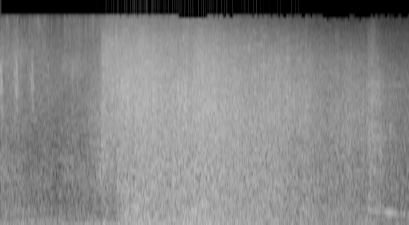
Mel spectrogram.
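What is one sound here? A loud blast bursts and rumbles, then fades.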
